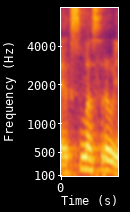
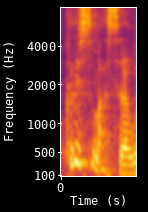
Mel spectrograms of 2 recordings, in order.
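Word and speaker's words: Xmas: 이렇게 엑스마스처럼 이렇게 하는데 실제로는 엑스마스라고 읽으면 안 되고 말 그대로 크리스마스라고 읽는 게 맞습니다.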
